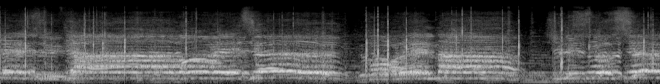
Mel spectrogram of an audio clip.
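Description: A group of young voices singing a Christian worship song together, in long held phrases with short breaks between them.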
